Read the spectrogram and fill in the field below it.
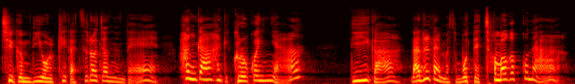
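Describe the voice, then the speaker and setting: A woman voicing a furious elderly father-in-law who scolds his children in a harsh, shouting voice for a radio drama. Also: fairly low pitch, normal speed, slightly rough, voice pushed down. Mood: scolding.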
